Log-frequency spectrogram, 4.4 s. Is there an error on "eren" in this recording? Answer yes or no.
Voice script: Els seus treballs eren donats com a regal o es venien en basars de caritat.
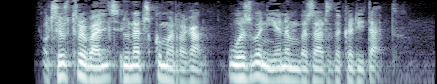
yes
